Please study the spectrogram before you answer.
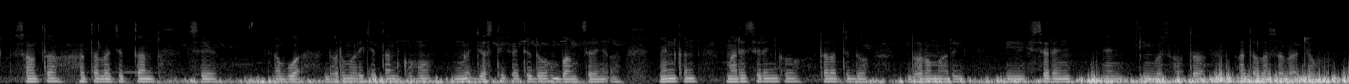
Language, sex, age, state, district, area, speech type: Santali, male, 18-30, West Bengal, Jhargram, rural, spontaneous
